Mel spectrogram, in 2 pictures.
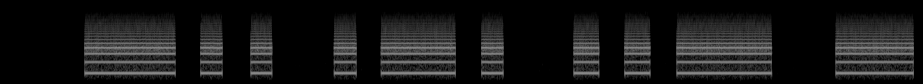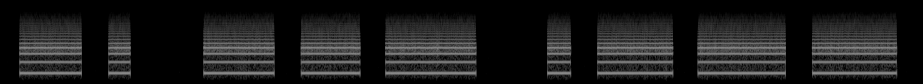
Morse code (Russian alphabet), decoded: ДРУГОЙ

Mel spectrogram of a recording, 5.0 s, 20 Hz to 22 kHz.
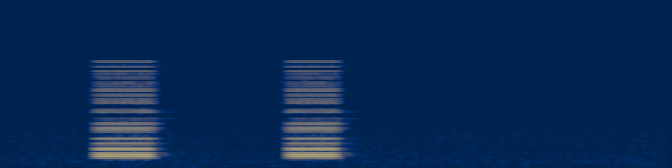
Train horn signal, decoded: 2 short

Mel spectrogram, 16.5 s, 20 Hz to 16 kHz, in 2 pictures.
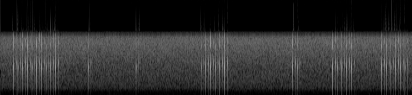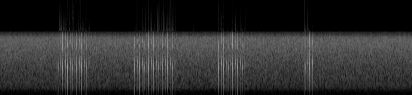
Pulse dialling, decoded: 0 1 1 6 2 5 6 7 9 6 2

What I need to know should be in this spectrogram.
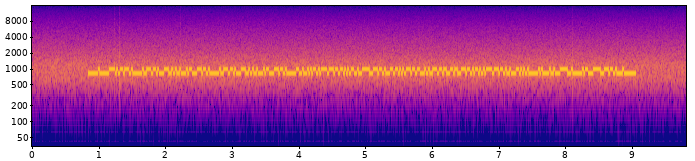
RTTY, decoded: AGN? AGN? PSE RPT UR CALL DE 4X5BT K

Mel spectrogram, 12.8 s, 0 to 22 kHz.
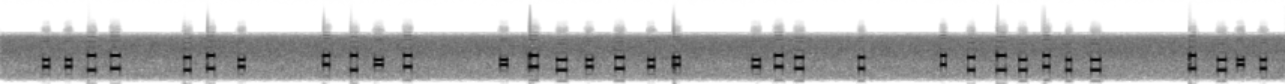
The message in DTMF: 7736 267 #3*9 *917570 795 5 #231911 61*4

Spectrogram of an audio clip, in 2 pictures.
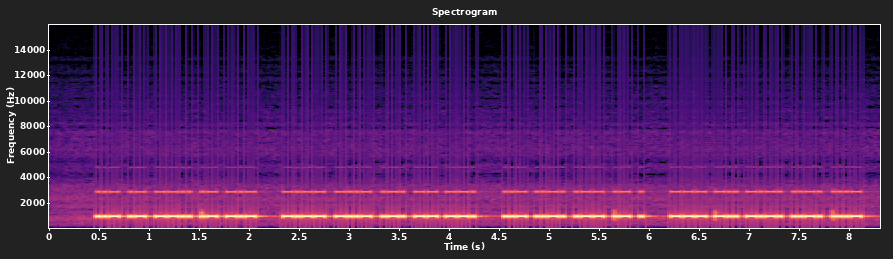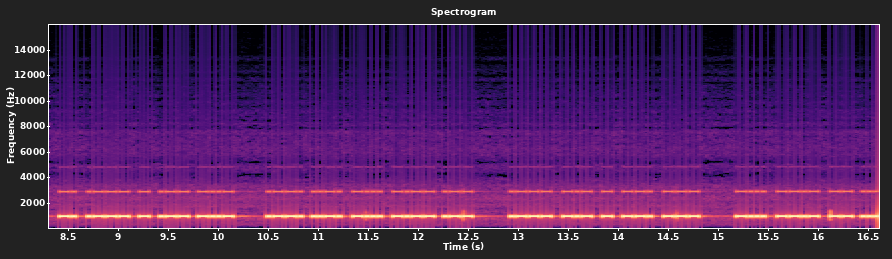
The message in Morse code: UAZAK YXRMG UFWAE ODCFV NJTWX PFBYW JKTGO …

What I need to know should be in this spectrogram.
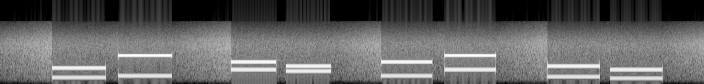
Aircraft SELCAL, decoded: BK-DS JP-HL DP-JS CL-AJ

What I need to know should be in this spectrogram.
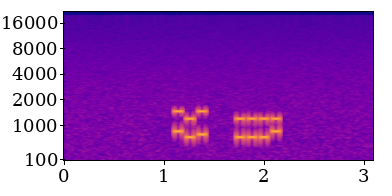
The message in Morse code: none

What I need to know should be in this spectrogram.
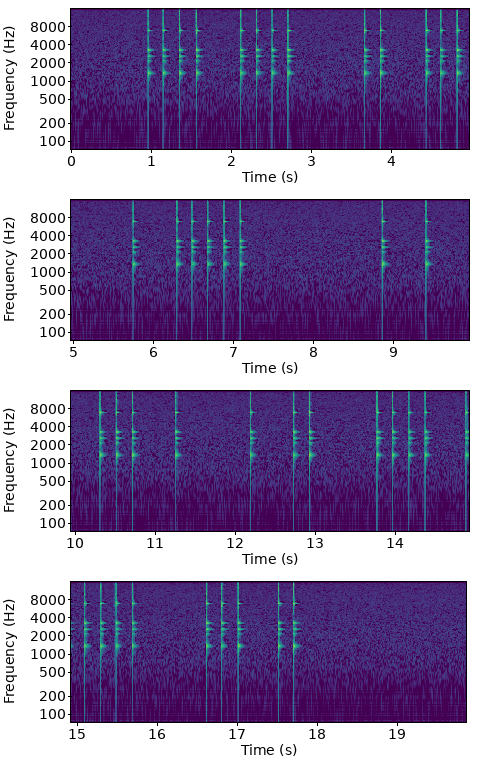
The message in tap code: THE ALBUM

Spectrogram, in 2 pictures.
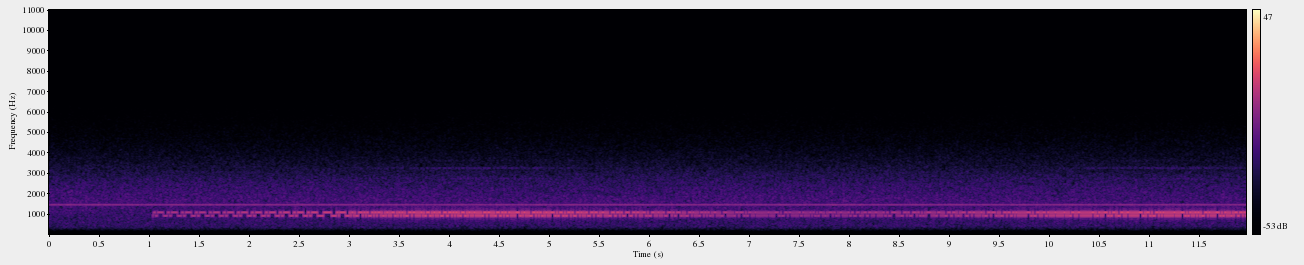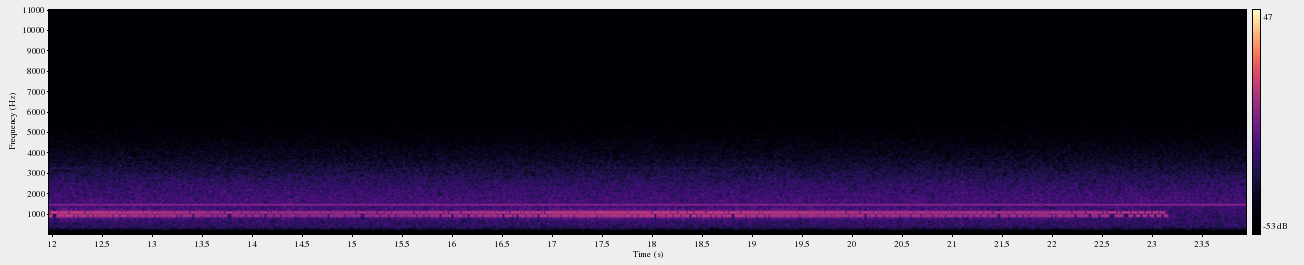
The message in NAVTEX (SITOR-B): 17903 74682 37991 92389 14264 88519 86951 90274 43112 42043 25901 87464 98721 13402 50539 20227 12404 68191 95763 43000 57335 75716 24699

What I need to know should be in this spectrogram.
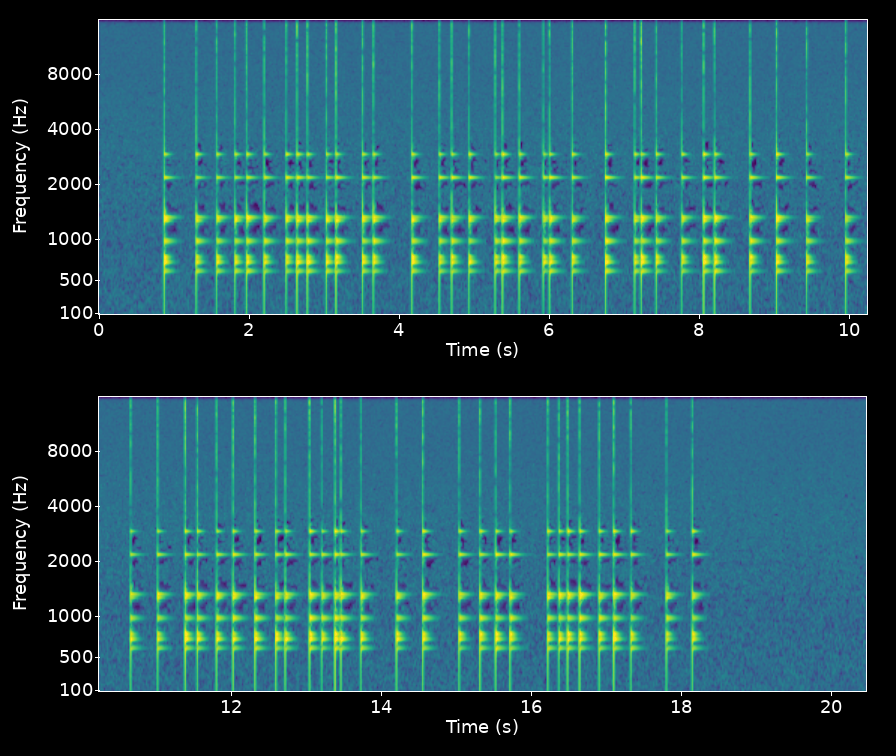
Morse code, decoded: none

